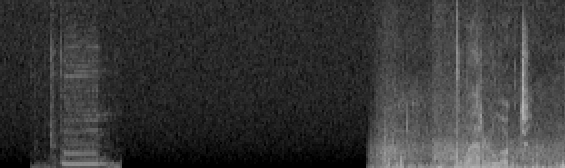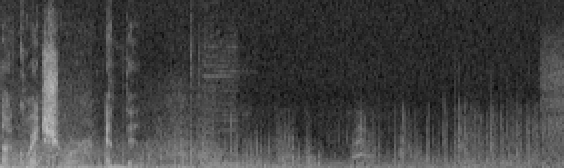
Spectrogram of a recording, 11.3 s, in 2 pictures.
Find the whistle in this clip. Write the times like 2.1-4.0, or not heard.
not heard.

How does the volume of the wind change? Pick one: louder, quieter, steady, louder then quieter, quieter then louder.
quieter.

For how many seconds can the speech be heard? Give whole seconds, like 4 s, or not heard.
3 s.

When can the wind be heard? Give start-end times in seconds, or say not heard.
3.6-11.2.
